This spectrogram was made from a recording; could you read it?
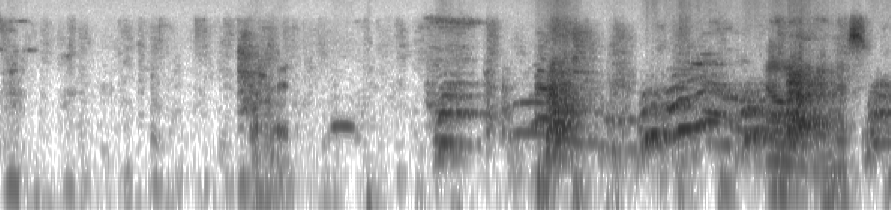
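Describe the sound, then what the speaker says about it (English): Big dogs barking indoors at home, a few scattered barks and whimpers early, then a louder burst of excited barking and yelping toward the end, with a person's voice mixed in. "And I have dogs."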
